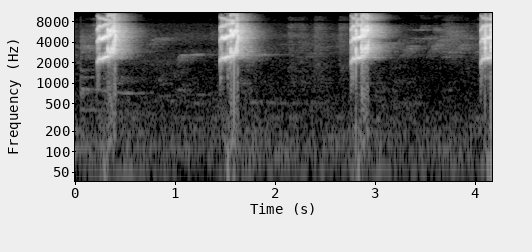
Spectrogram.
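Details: Lovebird calls used as a lure to start other lovebirds singing: loud, scratchy, high-pitched chirps repeated about every one and a half seconds, with silence between.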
